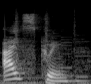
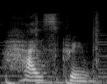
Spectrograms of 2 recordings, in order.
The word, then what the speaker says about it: ice cream: that then you have I as an ice cream and not I cream do you understand what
